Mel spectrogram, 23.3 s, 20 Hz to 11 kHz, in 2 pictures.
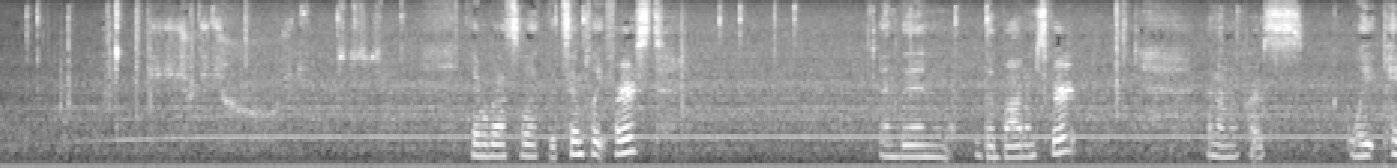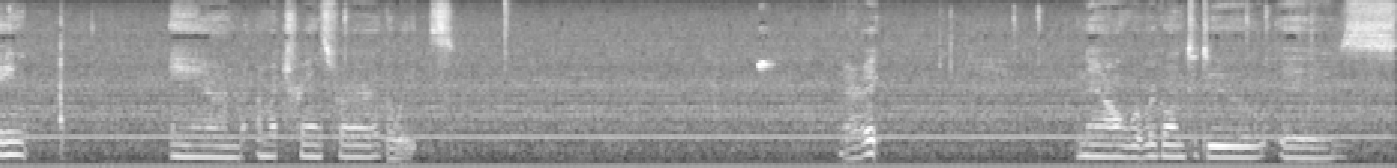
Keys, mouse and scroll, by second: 4.7 middle click, 4.7 right click, 10.3 click, 16.0-17.7 drag, 20.1-23.2 drag.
